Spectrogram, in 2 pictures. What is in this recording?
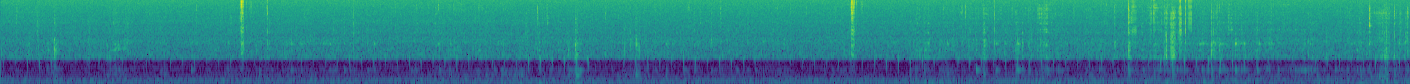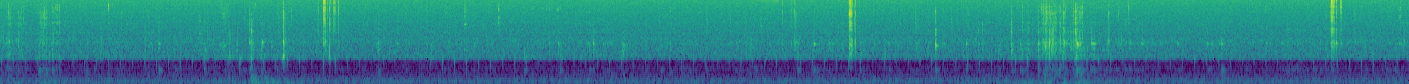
Poecilimon jonicus, an orthopteran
